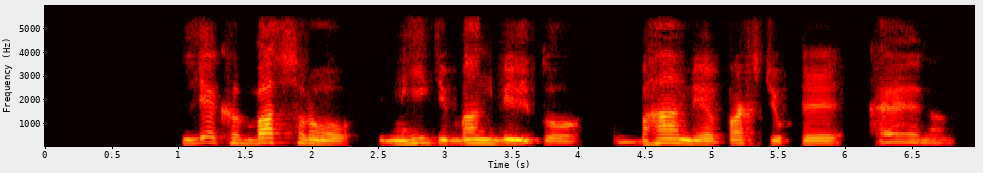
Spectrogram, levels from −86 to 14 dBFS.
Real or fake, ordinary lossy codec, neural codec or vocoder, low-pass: fake; AAC, 32 kbps; codec, 16 kHz, 1 kbps, X-Codec, HuBERT features, trained on balanced general audio; 5.4 kHz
